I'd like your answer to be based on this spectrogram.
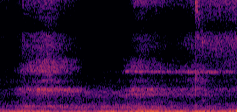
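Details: Normal breath sounds heard through a stethoscope during a physical exam, patient taking deep breaths, lungs auscultated on the back and front with diaphragm and bell: soft, low airflow rising and falling, no added sounds.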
